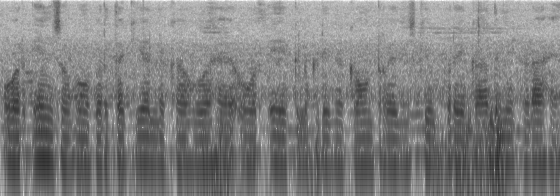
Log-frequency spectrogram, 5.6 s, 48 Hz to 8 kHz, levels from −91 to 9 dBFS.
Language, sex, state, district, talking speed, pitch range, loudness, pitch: Hindi, male, Rajasthan, Bikaner, 215 wpm, 110-115 Hz, -19 LUFS, 110 Hz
